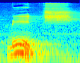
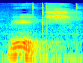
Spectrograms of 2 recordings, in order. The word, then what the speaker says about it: beach: Beach. Beach. Bãi biển ha. Cái này đừng có đọc là beach, nặng chút xíu thành con quỷ cái đó nha.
